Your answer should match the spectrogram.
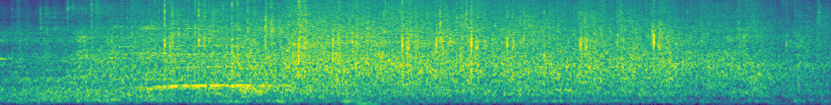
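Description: A crowd applauds steadily for several seconds, dense overlapping claps filling the room at a moderate, even level with no speech over them.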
